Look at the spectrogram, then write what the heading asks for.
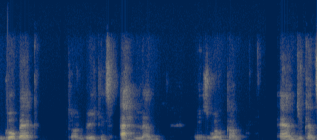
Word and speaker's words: أهلا: So this a character is when it's double, this is called like tanween. So this means that it's pronounced with an N. So ahlan, because here we don't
